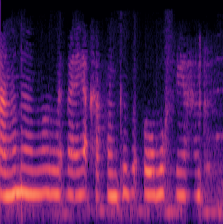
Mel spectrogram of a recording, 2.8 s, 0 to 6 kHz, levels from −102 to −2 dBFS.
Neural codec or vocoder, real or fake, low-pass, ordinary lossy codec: codec, 16 kHz, 0.5 kbps, X-Codec, HuBERT features, trained on general audio; fake; 5.4 kHz; MP3, 32 kbps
